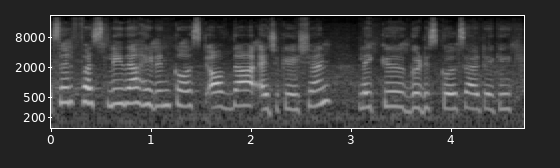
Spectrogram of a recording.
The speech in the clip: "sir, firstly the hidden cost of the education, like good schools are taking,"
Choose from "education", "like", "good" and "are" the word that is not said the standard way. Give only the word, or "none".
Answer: none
